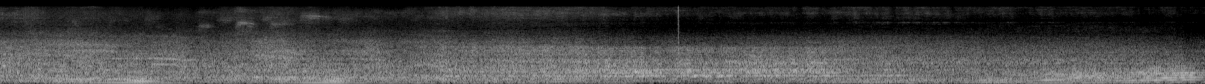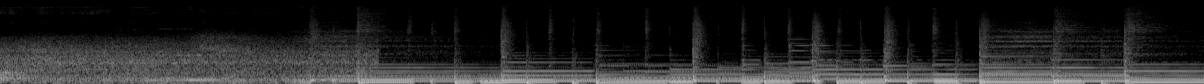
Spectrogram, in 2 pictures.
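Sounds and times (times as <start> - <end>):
diesel train engine: 0.0 - 17.4
music: 15.0 - 24.0.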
